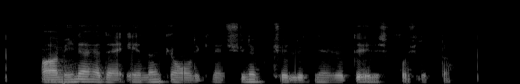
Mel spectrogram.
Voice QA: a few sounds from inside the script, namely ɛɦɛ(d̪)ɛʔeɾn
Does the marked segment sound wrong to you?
no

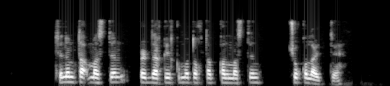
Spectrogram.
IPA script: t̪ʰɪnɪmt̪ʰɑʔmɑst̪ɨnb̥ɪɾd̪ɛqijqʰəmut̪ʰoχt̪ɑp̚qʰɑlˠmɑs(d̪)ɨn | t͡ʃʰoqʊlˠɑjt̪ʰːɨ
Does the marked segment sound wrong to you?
yes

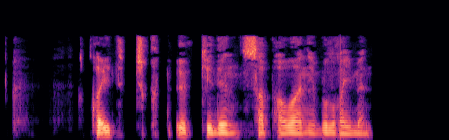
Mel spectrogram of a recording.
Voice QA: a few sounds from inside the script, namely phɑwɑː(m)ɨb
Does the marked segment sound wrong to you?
yes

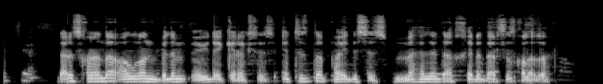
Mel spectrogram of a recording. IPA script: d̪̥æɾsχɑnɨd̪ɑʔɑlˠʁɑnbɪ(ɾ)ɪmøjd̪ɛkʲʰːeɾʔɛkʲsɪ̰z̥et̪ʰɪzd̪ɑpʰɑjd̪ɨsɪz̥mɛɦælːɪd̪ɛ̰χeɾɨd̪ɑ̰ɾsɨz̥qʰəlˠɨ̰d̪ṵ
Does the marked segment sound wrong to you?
yes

